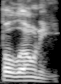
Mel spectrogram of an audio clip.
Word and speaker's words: bologna: How is it spelled that way? But it's but you pronounce it baloney.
